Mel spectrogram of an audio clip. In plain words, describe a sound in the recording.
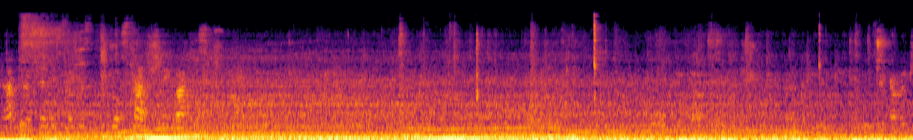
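A bus engine whines, rising and falling in pitch as the bus pulls away and turns.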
